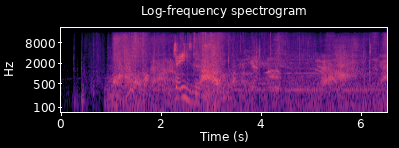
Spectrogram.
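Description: A monster snarls and growls fiercely up close.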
